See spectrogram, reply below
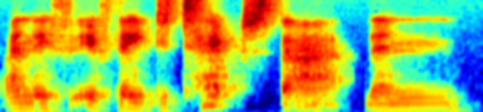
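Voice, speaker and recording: A woman's voice: low-pitched, measured pace, fairly bright tone. A woman mediator, a guest in a conversational interview, talking animatedly and acting out the voices she quotes.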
